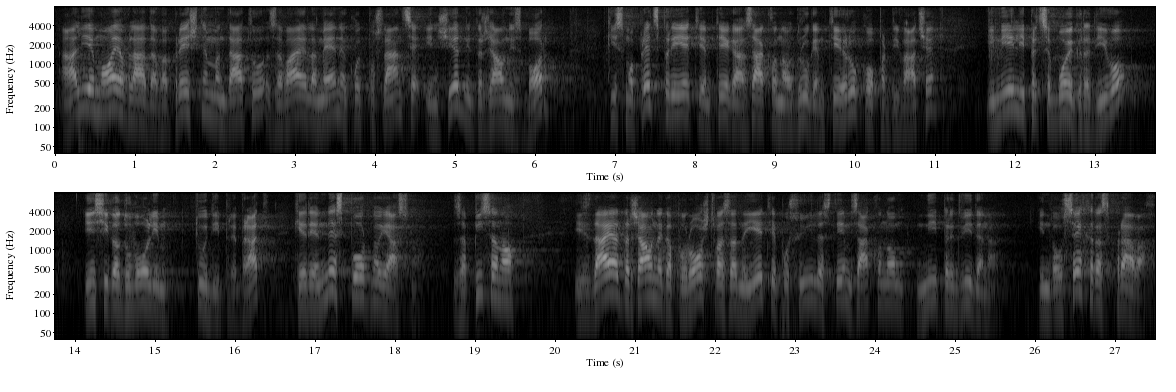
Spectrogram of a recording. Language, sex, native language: Slovenian, male, Slovenian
